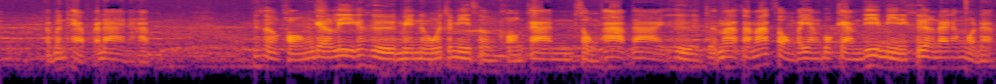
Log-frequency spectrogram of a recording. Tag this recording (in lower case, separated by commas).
speech, music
